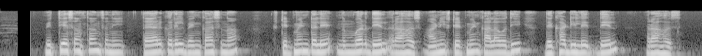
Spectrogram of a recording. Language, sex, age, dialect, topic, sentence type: Marathi, male, 25-30, Northern Konkan, banking, statement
